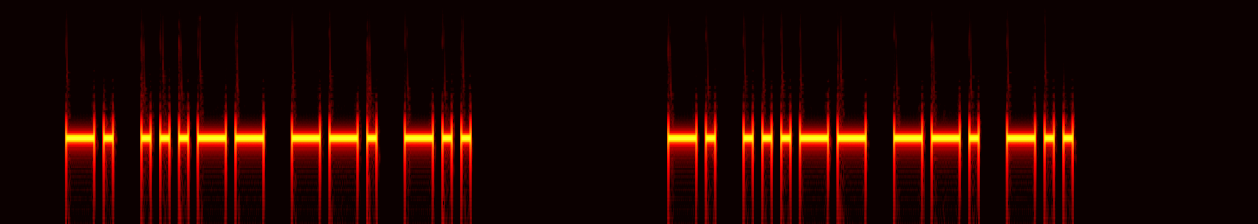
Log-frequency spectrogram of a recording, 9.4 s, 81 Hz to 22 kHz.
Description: Morse code, heard as a keyed tone, about 17 wpm, 700 Hz. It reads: N3GD N3GD
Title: USA Call Signs - 4 Characters - Repeated 3x - 17wpm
